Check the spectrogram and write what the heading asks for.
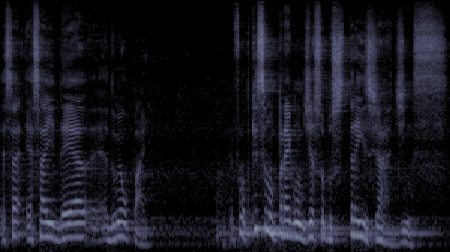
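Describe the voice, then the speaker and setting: A man's voice: on the high side, lively intonation, moderate pace, a little mellow, slight background noise. A man preaching a sermon as pastor, talking in a conversational way and slipping into Spanish phrases. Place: church service.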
